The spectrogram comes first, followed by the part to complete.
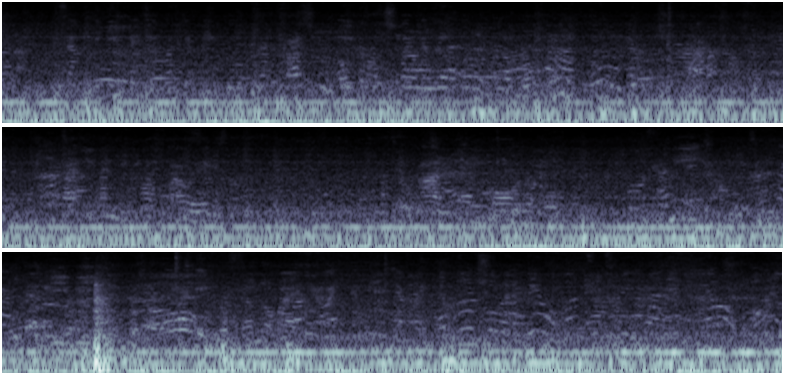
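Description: KTMB Shuttle Tebrau train running, heard from inside the carriage: a steady low hum and rumble, with people talking over it and a single sharp knock about twelve seconds in.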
